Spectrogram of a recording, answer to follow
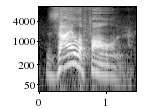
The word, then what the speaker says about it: xylophone: Xylophone. Xylophone. That's one of those few words that is spelled with an X, but makes a Z sound.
